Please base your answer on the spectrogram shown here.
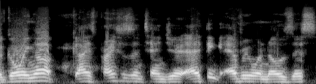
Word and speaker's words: Tangier: Guys, they're moving to Tangier. That's how you say it.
